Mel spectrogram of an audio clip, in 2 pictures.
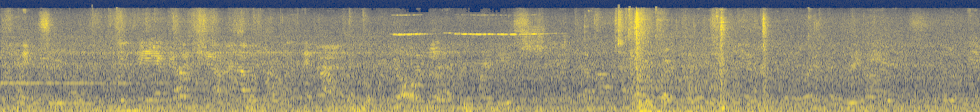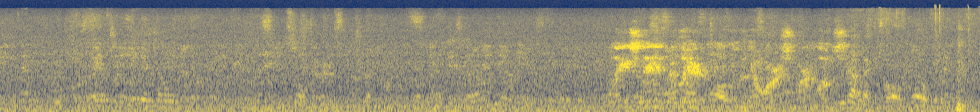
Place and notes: East Hollywood, Los Angeles, Kalifornien, USA - LA - underground train ride
LA - underground train ride, red line to union station, passengers talking, announcements, doors opening and closing;
CA, USA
